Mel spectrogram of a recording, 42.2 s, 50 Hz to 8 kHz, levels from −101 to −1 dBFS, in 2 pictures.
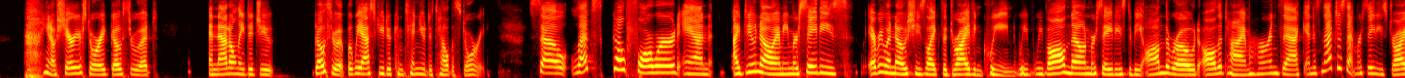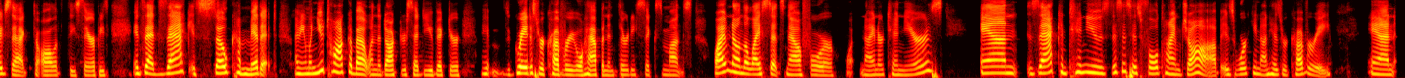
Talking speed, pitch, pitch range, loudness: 180 wpm, 210 Hz, 185-235 Hz, -28 LUFS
